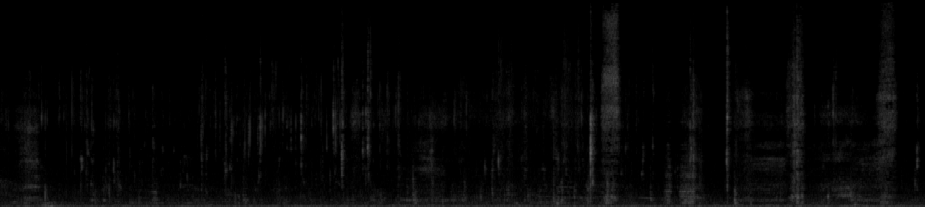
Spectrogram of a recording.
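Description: Wet, close-up eating sounds of pork and rice being chewed: irregular lip smacks and mouth clicks, a few louder ones in the second half.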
